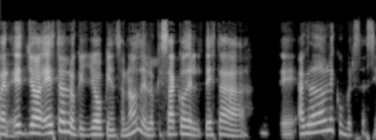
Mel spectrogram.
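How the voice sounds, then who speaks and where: An ordinary speaking voice from a woman at medium pitch, with lively intonation, a moderate pace, a quiet background, and a dry, close sound with no echo. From Argentina. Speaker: podcast co-host. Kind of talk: casual chat. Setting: studio.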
